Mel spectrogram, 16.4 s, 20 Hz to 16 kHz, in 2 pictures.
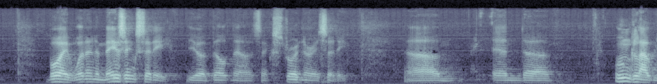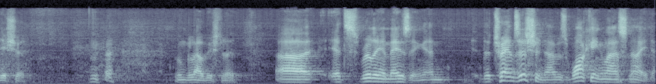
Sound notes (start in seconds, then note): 8.6 in German; 9.3 laughter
